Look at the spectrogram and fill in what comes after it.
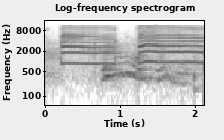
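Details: Domestic cat meowing loudly indoors: two long, steady, strongly harmonic meows in quick succession, with a woman's voice faintly underneath.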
